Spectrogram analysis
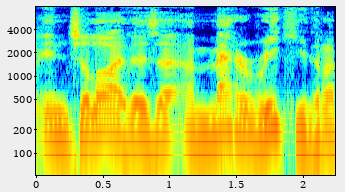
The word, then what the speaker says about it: Matariki: Also in July there's a a materiki. Did I pronounce that right?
